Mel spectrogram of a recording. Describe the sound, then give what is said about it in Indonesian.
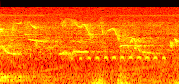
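Four sparrows chirping in quick, overlapping high tweets that run continuously, at moderate volume over a soft low rumble, with no one speaking. “Keempat burung pipit pergi agak jauh dari sarangnya.”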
